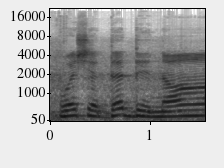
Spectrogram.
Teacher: پھر سے قلقلہ ہو رہا ہے کیونکہ دال کے اوپر ساکن آ گیا ہے، اور دال کے اوپر جب ساکن آ جائے، جیسے قاف پہ ساکن آئے قلقلہ ہوا ہے، اسی طرح دال پہ ساکن آ جائے تو بھی قلقلہ ہوگا۔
